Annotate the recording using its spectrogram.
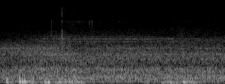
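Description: Low, steady indoor background rumble, with a few soft low thumps in the first half-second.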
